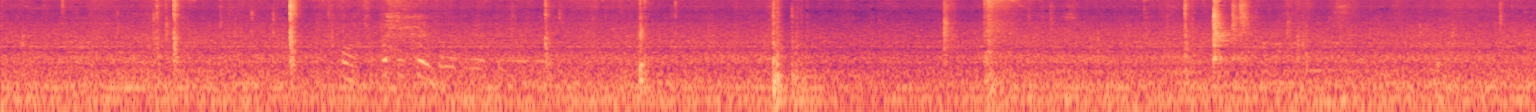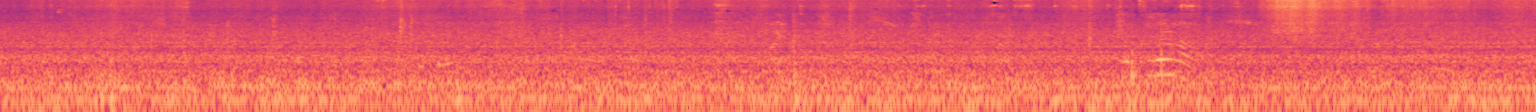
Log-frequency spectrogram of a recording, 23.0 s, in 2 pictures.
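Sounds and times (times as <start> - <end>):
train cabin rumble: 0.0 - 23.0.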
